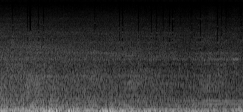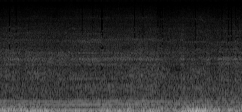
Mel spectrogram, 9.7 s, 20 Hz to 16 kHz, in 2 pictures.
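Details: 1998 Honda CBR600F running: a high-pitched whine rides over the new exhaust, rising and falling with revs, present as long as the owner remembers; no other known problems and bearings seem OK; cause unknown.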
